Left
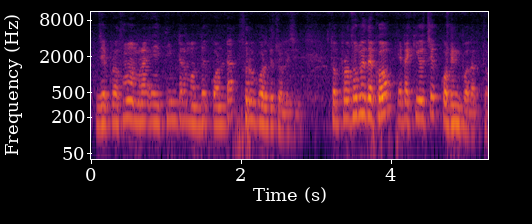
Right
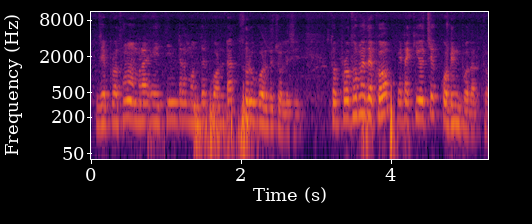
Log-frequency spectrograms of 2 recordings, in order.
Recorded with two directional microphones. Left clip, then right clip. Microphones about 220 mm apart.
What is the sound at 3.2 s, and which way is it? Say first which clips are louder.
Speech: right 1 dB; 20° right (ahead or behind).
